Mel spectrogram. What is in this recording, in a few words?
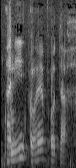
Hebrew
